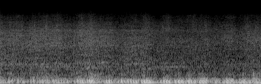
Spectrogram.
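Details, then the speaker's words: Freshly rebuilt BMW S14 engine in an E30 M3, early starts, running slightly rich: deep lumpy revving that surges and stumbles and won't settle to idle; cause unknown, idle control valve suspected. "it won't idle basically right so yep okay so it's not idling very well we have to figure that out and understand what's going on with the idle"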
